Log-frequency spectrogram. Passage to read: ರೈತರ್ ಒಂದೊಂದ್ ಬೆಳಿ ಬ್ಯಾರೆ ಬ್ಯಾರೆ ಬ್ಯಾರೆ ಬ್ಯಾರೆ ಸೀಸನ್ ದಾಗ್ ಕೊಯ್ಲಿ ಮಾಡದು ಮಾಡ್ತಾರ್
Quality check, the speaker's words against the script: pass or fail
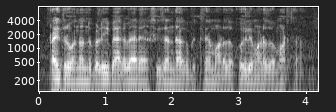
fail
